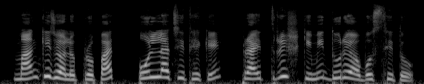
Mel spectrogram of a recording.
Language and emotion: Bengali, neutral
